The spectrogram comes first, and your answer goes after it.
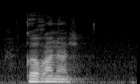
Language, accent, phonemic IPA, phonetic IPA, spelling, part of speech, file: Armenian, Eastern Armenian, /ɡoʁɑˈnɑl/, [ɡoʁɑnɑ́l], գողանալ, verb, Hy-գողանալ.ogg
- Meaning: to steal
